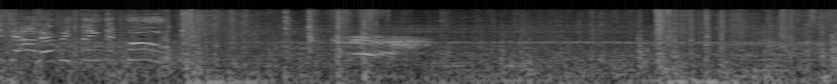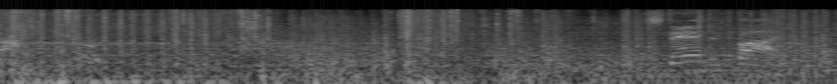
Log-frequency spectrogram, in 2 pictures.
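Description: Machine gun fire in the video game Detroit: dense, rapid bursts of automatic shots with booming impacts, close and loud throughout, mixed with battle noise and shouted voices.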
